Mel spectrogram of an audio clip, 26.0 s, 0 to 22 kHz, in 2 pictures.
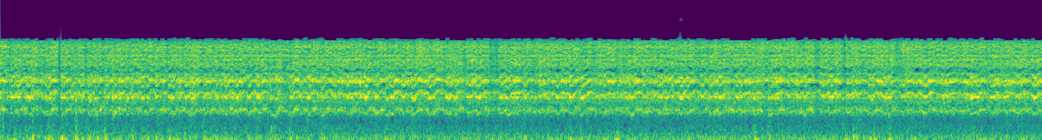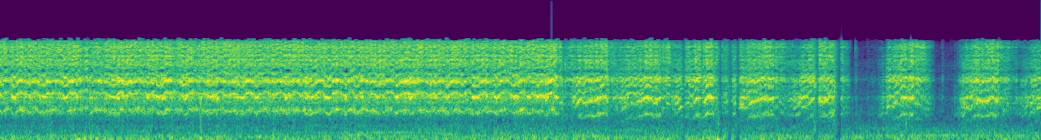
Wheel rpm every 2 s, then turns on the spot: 190, 200, 200, 200, 200, 200, 200, 200, 200, 200, 150, 120, 80.
none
